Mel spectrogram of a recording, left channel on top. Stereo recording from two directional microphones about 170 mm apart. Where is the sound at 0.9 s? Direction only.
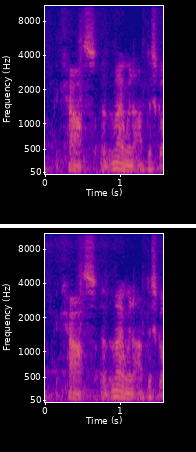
15° right (ahead or behind).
